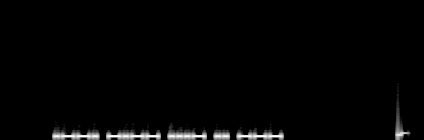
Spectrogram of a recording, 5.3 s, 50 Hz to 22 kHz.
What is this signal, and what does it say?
Morse code, heard as a keyed tone, about 25 wpm, 700 Hz. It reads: PYVIO
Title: Code Groups - 5 Letter:Numbers - 25wpm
